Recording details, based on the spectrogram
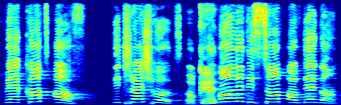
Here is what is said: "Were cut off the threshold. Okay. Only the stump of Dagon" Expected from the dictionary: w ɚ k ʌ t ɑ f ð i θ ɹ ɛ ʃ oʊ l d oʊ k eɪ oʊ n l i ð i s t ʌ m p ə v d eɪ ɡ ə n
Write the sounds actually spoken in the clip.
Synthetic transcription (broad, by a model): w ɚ k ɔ t ɑ f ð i t ɹ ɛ ʃ oʊ l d oʊ k eɪ oʊ n l i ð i s t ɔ m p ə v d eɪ ɡ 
